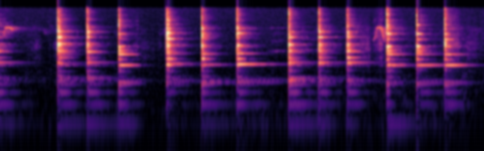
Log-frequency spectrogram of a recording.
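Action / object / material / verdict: tap / carbon fibre bicycle wheel spokes / carbon fibre / none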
